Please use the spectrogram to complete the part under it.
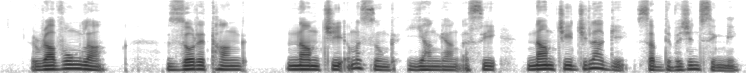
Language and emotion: Manipuri, neutral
